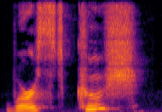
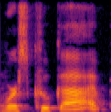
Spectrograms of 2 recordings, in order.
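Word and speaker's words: Wurstküche: I can never pronounce it correctly. And I welcome somebody correcting me. I've been corrected many times and it doesn't stick. It's called like Wurst Kuch. It's W-U-R-S-T-K-U-C-H-E. Like Wurst Kuka.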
